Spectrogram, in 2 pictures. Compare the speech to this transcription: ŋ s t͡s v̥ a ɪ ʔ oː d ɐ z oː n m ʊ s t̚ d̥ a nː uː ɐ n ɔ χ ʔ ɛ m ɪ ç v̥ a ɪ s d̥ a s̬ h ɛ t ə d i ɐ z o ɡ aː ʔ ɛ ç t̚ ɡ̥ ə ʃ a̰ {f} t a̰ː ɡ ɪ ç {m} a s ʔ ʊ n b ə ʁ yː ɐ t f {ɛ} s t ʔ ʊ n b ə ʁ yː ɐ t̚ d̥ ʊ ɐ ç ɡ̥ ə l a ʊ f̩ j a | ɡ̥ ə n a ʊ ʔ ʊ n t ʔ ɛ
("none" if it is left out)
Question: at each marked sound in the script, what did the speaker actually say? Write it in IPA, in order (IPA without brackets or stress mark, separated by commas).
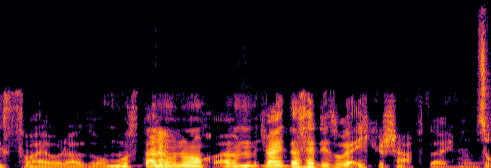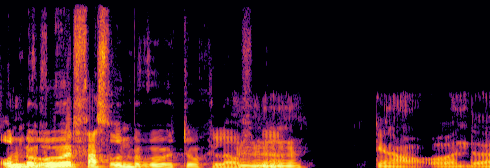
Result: f, m, a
